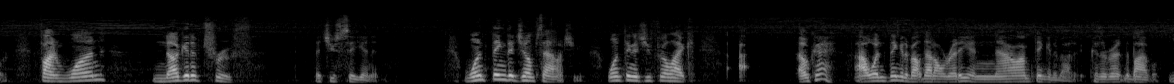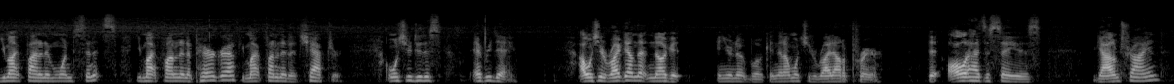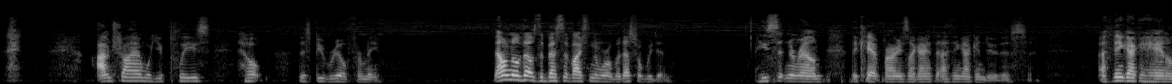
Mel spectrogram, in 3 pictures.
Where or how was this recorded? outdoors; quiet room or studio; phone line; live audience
outdoors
